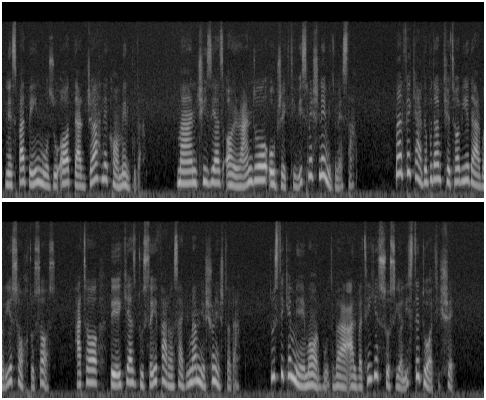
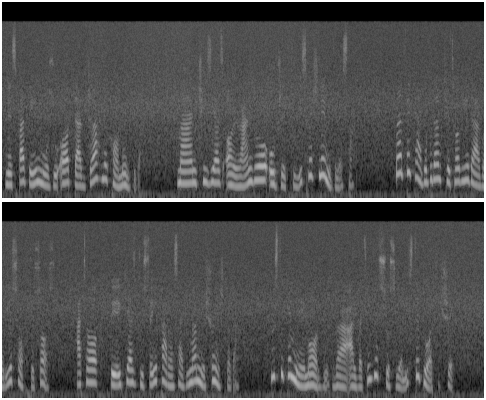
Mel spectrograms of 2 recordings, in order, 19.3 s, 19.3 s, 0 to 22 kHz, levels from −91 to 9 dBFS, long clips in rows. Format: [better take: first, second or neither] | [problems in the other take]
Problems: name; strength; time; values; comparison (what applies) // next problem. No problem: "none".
first | hiss; loud; throughout; 5 dB below the speech; faint in the first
